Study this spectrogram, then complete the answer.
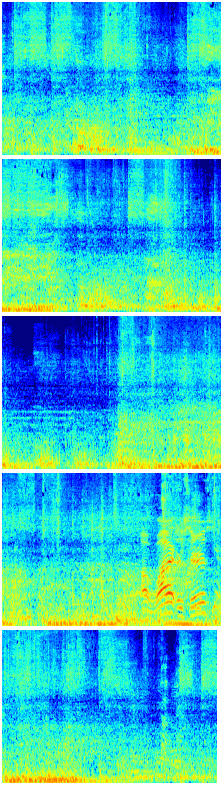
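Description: A lightsaber hums and clashes against a creature.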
